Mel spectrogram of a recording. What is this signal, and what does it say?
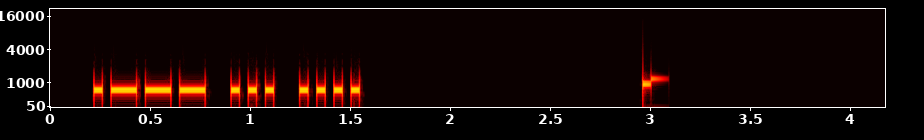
Morse code, heard as a keyed tone, about 28 wpm, 690 Hz. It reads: JSH
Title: Three Challenging Letter-Number Combinations 28wpm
